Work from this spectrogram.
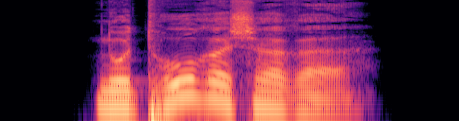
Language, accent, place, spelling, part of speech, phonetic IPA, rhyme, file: German, Germany, Berlin, notorischere, adjective, [noˈtoːʁɪʃəʁə], -oːʁɪʃəʁə, De-notorischere.ogg
- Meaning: inflection of notorisch: 1. strong/mixed nominative/accusative feminine singular comparative degree 2. strong nominative/accusative plural comparative degree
